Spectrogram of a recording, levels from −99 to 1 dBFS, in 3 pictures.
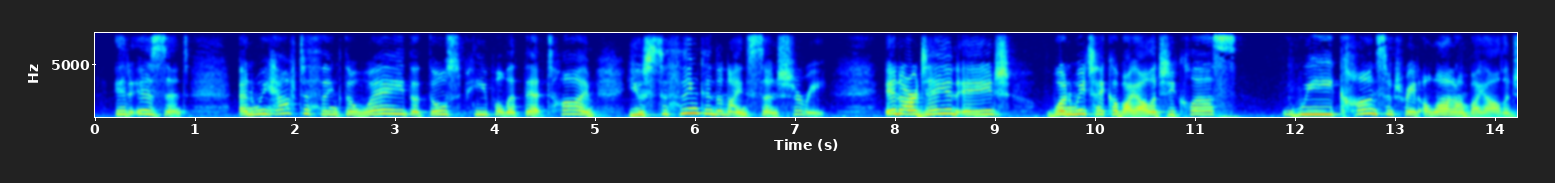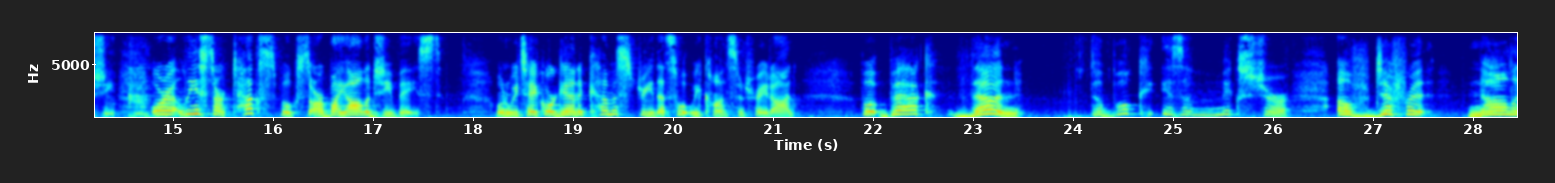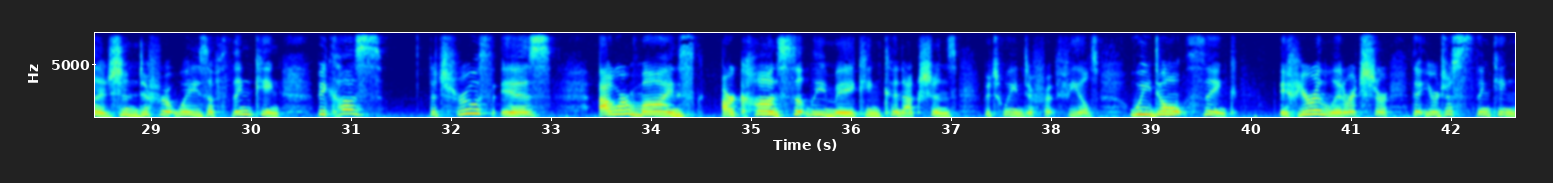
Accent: American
